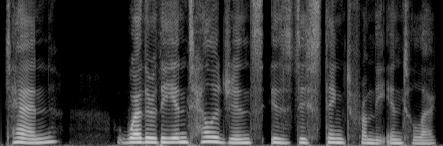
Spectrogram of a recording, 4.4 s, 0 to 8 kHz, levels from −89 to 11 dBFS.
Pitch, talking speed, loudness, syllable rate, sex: 210 Hz, 120 wpm, -20 LUFS, 5.1 syllables/s, female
